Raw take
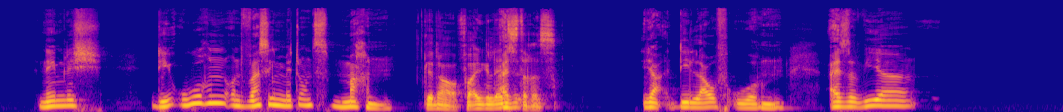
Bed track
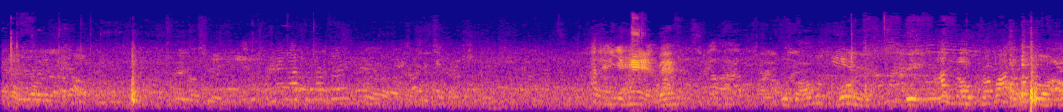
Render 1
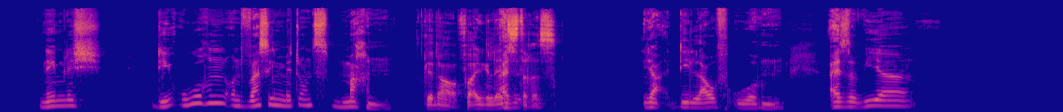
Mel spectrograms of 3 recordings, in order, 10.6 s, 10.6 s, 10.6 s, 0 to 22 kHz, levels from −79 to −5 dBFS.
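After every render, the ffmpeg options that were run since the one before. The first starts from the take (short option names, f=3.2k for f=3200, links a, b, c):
-af "highpass=85,aderivative"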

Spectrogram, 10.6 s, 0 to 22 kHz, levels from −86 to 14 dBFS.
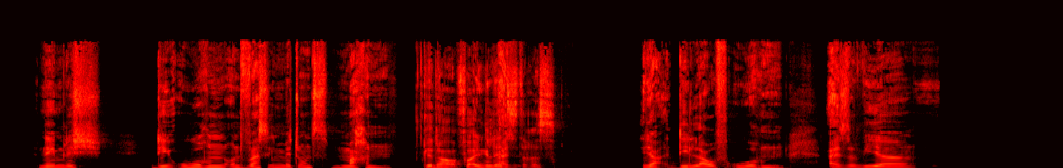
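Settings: -af "acompressor=threshold=-30dB:ratio=16"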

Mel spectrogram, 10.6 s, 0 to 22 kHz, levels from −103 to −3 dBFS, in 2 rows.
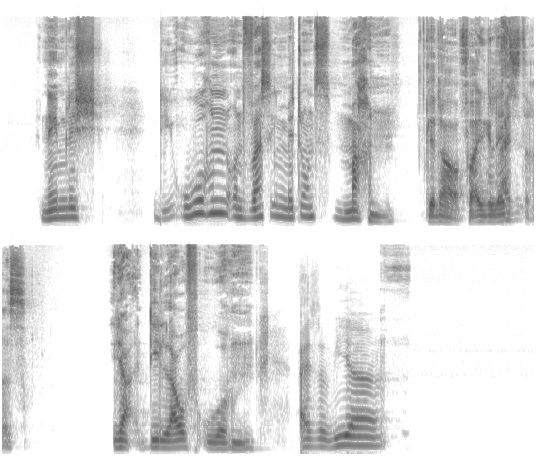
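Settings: -filter_complex "[0:a]asettb=1/sr,asplit=3[a][b][c];[a]atrim=end=0.914[d];[b]atrim=start=0.91:end=1.74,asetpts=PTS-STARTPTS,afade=t=in:d=0.004:c=qsin,afade=t=out:st=0.826:d=0.004:c=qsin,acompressor=threshold=-52dB:ratio=5:attack=3.2:release=140:knee=1:detection=peak[e];[c]atrim=start=1.736[f];[d][e]acrossfade=d=0.004:c1=hsin:c2=qsin[g];[g][f]acrossfade=d=0.004:c1=qsin:c2=hsin,asettb=1/sr,asplit=3[h][i][j];[h]atrim=end=7.974[k];[i]atrim=start=7.97:end=9.1,asetpts=PTS-STARTPTS,afade=t=in:d=0.004:c=qsin,afade=t=out:st=1.126:d=0.004:c=qsin,adynamicsmooth=sensitivity=1:basefreq=1k[l];[j]atrim=start=9.096[m];[k][l]acrossfade=d=0.004:c1=hsin:c2=qsin[n];[n][m]acrossfade=d=0.004:c1=qsin:c2=hsin"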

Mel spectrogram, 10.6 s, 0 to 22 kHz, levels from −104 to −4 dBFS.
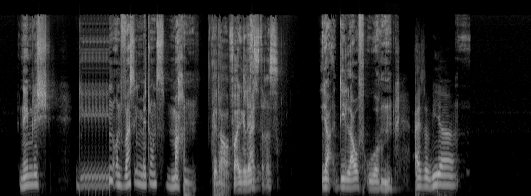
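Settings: -filter_complex "[0:a]asettb=1/sr,asplit=3[a][b][c];[a]atrim=end=3.584[d];[b]atrim=start=3.58:end=4.61,asetpts=PTS-STARTPTS,afade=t=in:d=0.004:c=qsin,afade=t=out:st=1.026:d=0.004:c=qsin,tremolo=f=210:d=0.75[e];[c]atrim=start=4.606[f];[d][e]acrossfade=d=0.004:c1=hsin:c2=qsin[g];[g][f]acrossfade=d=0.004:c1=qsin:c2=hsin,asettb=1/sr,asplit=3[h][i][j];[h]atrim=end=7.694[k];[i]atrim=start=7.69:end=8.74,asetpts=PTS-STARTPTS,afade=t=in:d=0.004:c=qsin,afade=t=out:st=1.046:d=0.004:c=qsin,acontrast=32[l];[j]atrim=start=8.736[m];[k][l]acrossfade=d=0.004:c1=hsin:c2=qsin[n];[n][m]acrossfade=d=0.004:c1=qsin:c2=hsin,asplit=9[o][p][q][r][s][t][u][v][w];[o]atrim=end=1.692[x];[p]atrim=start=1.618:end=1.692[y];[q]atrim=start=1.618:end=1.692[z];[r]atrim=start=1.618:end=1.692[aa];[s]atrim=start=1.618:end=1.692[ab];[t]atrim=start=1.618:end=1.692[ac];[u]atrim=start=1.618:end=1.692[ad];[v]atrim=start=1.618:end=1.692[ae];[w]atrim=start=2.178[af];[x][y]acrossfade=d=0.004:c1=hsin:c2=hsin[ag];[ag][z]acrossfade=d=0.004:c1=hsin:c2=hsin[ah];[ah][aa]acrossfade=d=0.004:c1=hsin:c2=hsin[ai];[ai][ab]acrossfade=d=0.004:c1=hsin:c2=hsin[aj];[aj][ac]acrossfade=d=0.004:c1=hsin:c2=hsin[ak];[ak][ad]acrossfade=d=0.004:c1=hsin:c2=hsin[al];[al][ae]acrossfade=d=0.004:c1=hsin:c2=hsin[am];[am][af]acrossfade=d=0.004:c1=hsin:c2=hsin"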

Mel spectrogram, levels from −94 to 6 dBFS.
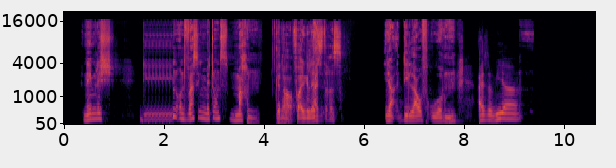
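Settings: -af "volume=4dB"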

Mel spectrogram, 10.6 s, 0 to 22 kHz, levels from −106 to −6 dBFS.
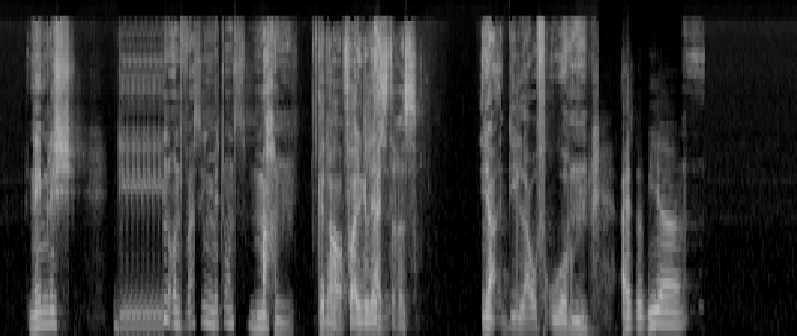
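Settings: -filter_complex "[0:a]asettb=1/sr,asplit=3[a][b][c];[a]atrim=end=2.364[d];[b]atrim=start=2.36:end=3.28,asetpts=PTS-STARTPTS,afade=t=in:d=0.004:c=qsin,afade=t=out:st=0.916:d=0.004:c=qsin,acompressor=threshold=-41dB:ratio=12:attack=3.2:release=140:knee=1:detection=peak[e];[c]atrim=start=3.276[f];[d][e]acrossfade=d=0.004:c1=hsin:c2=qsin[g];[g][f]acrossfade=d=0.004:c1=qsin:c2=hsin,asettb=1/sr,asplit=3[h][i][j];[h]atrim=end=6.634[k];[i]atrim=start=6.63:end=7.18,asetpts=PTS-STARTPTS,afade=t=in:d=0.004:c=qsin,afade=t=out:st=0.546:d=0.004:c=qsin,acompressor=threshold=-42dB:ratio=4:attack=3.2:release=140:knee=1:detection=peak[l];[j]atrim=start=7.176[m];[k][l]acrossfade=d=0.004:c1=hsin:c2=qsin[n];[n][m]acrossfade=d=0.004:c1=qsin:c2=hsin,asettb=1/sr,asplit=3[o][p][q];[o]atrim=end=8.334[r];[p]atrim=start=8.33:end=8.74,asetpts=PTS-STARTPTS,afade=t=in:d=0.004:c=qsin,afade=t=out:st=0.406:d=0.004:c=qsin,agate=range=-33dB:threshold=-40dB:ratio=3:release=100:detection=peak[s];[q]atrim=start=8.736[t];[r][s]acrossfade=d=0.004:c1=hsin:c2=qsin[u];[u][t]acrossfade=d=0.004:c1=qsin:c2=hsin"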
